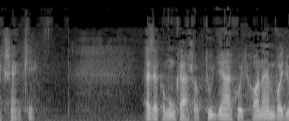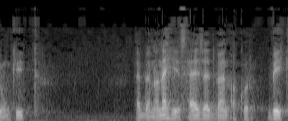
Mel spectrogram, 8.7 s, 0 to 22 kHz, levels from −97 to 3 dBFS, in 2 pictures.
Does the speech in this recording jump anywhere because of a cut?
no; 0 cuts

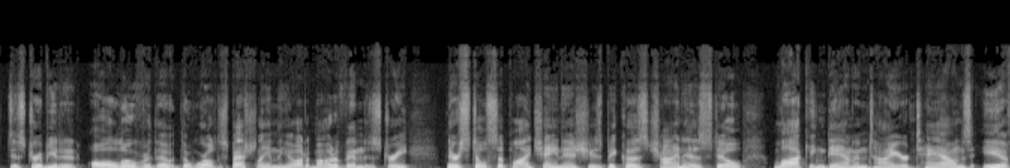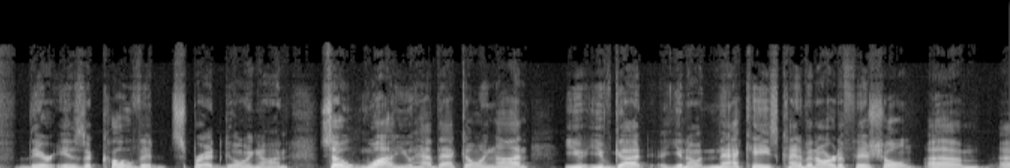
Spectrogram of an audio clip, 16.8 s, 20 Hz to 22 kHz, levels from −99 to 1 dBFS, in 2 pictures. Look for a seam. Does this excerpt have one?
no; 0 cuts

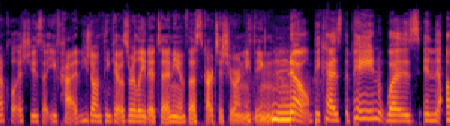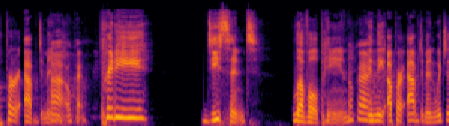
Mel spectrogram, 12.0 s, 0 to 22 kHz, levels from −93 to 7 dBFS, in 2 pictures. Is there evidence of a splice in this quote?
no; 0 cuts

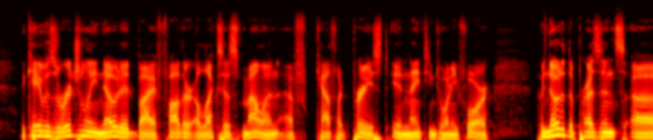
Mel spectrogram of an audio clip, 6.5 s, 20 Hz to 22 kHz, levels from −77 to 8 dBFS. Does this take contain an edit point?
no; 0 cuts

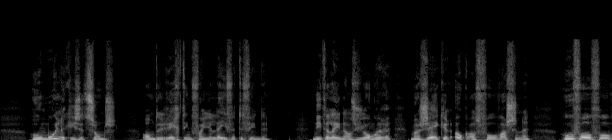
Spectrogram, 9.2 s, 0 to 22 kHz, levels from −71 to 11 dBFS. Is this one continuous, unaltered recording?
yes; 0 cuts

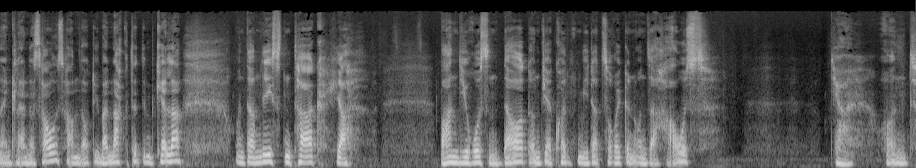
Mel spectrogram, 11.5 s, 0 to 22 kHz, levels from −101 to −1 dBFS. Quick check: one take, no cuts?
yes; 0 cuts

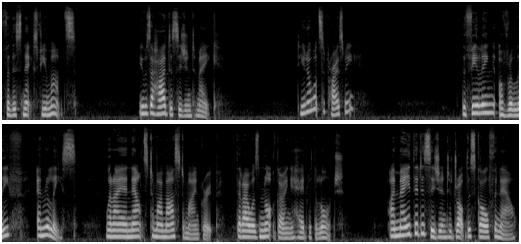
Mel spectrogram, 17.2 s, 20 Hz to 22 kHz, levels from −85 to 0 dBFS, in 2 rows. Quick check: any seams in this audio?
yes; 1 cut; at 14.9 s

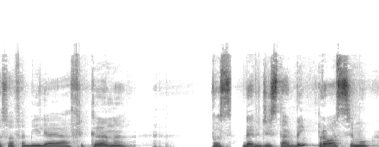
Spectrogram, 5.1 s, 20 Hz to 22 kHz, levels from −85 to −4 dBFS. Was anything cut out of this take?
yes; 1 cut; at 3.1 s

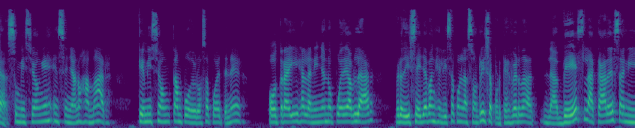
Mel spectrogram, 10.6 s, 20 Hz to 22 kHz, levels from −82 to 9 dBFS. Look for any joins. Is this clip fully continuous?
yes; 0 cuts

